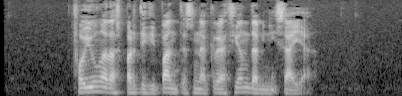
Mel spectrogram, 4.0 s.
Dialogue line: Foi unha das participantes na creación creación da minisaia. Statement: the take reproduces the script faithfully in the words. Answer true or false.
false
